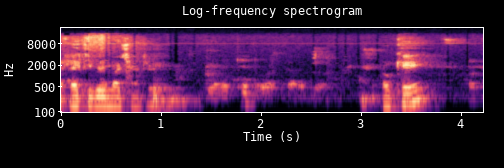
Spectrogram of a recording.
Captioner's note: faintly speaking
